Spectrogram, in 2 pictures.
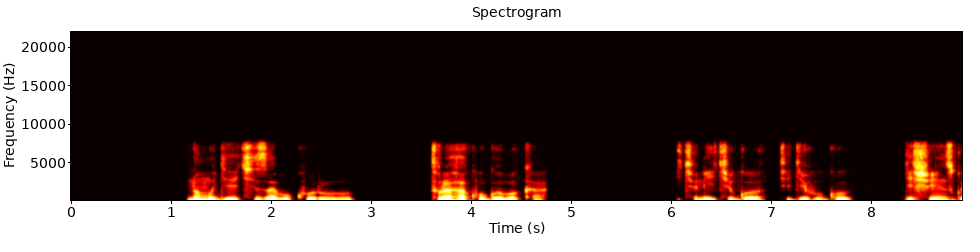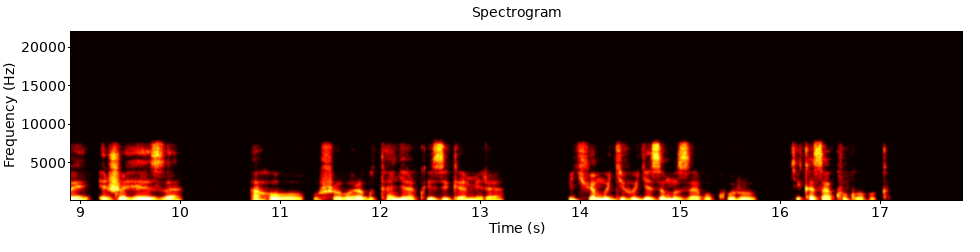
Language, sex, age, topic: Kinyarwanda, male, 25-35, finance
